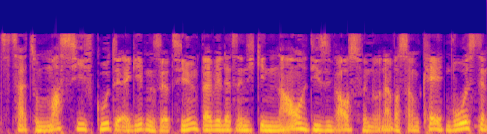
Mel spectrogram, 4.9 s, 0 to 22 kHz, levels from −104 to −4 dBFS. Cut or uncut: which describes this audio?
cut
